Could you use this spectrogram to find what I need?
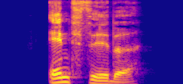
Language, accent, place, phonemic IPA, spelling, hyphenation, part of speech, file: German, Germany, Berlin, /ˈɛntˌzɪlbə/, Endsilbe, End‧sil‧be, noun, De-Endsilbe.ogg
- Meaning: ultima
